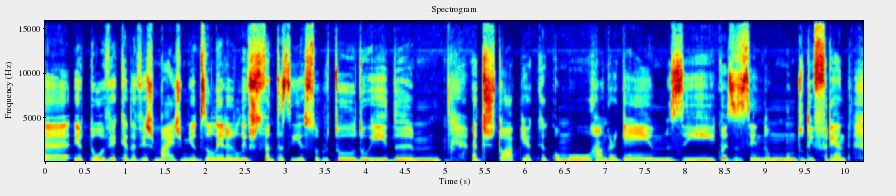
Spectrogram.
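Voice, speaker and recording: A woman speaks at a very deep, low pitch with ordinary pitch variation. Her pace is moderate, with hardly any pauses and very even loudness. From Portugal, moved to Canada at 13. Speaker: secondary school teacher and podcast co-host. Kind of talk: casual chat. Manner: hesitant, with frequent fillers and repetitions.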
